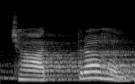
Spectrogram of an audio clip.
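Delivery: छात्रः slow, with the final h sounded; visarga pronounced. Shown as a demonstration. Teacher modelling the dotted word for children, visarga pronounced. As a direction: stretch छात्रः out and finish on "ha". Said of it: "उच्चारण भी करना है".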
